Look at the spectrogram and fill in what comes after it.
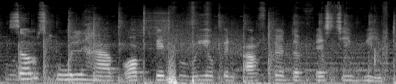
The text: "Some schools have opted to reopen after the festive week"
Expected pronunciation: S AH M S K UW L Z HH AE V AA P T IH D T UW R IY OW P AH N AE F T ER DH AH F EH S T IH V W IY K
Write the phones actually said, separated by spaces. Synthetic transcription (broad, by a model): S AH M S K UW L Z HH AE V AA P T IH D T UW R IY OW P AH N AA F T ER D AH P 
